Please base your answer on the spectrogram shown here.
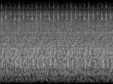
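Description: A Hyundai LF Sonata car engine runs steadily, a dense, loud, continuous mechanical hum and rattle close up, with no voices.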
